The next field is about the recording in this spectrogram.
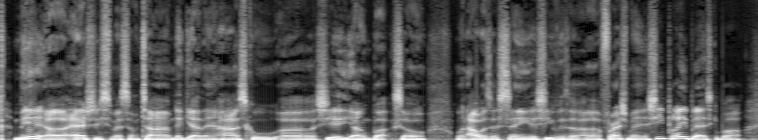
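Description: A man speaks fairly quickly with hardly any pauses and very even loudness, at a fairly high pitch with ordinary pitch variation. Noticeable background noise is present. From Baltimore, Maryland (Cherry Hill, South Baltimore). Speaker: podcast director and community organizer. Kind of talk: casual chat.

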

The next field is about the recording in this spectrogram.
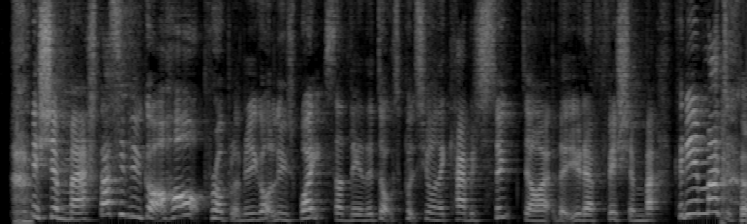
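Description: A woman with a high voice speeds along at a very fast pace with hardly any pauses and very wide pitch swings, over noticeable background noise. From southern England. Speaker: podcast co-host, comedy writer. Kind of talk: casual chat.

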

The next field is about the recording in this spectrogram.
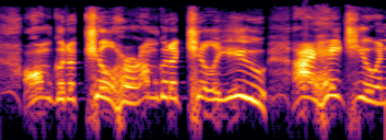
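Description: Put-on character voice from a man, extremely high in pitch, at a moderate pace. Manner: hateful, threatening.

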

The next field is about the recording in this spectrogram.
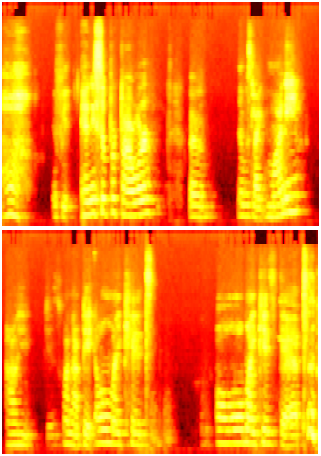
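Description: A woman speaks at a very slow pace with long, frequent pauses. Her pitch is medium, with ordinary variation. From Mexico. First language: Spanish. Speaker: restaurant owner and cook. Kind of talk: casual interview. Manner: non-native, simple grammar.

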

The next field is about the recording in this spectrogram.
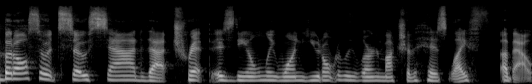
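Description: With hardly any pauses, a woman talks at a moderate pace in a normal speaking voice of medium pitch and ordinary pitch variation, recorded very cleanly against a silent background. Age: 20s. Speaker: podcast co-host. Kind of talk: casual chat.

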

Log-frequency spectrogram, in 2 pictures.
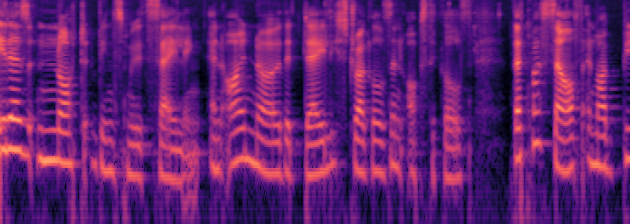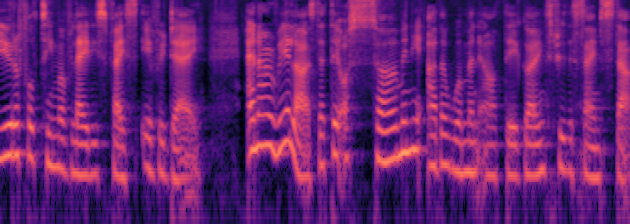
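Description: In a South African accent, a woman speaks at a moderate pace with a fairly low pitch, very wide pitch swings and a warm, enthusiastic tone. The recording is very clean, with a silent background. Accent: Afrikaans-accented English. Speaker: network marketing business coach. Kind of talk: podcast monologue, business talk.

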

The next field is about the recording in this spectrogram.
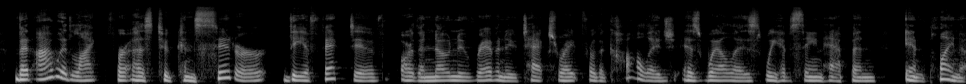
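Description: An ordinary speaking voice from a woman, medium in pitch with ordinary pitch variation, at a fairly slow pace with hardly any pauses, in dry, close sound with no echo. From Texas. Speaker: political candidate. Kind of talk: interview.

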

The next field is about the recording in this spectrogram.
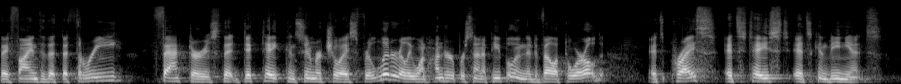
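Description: Over a quiet background, a man with an American accent uses a normal speaking voice with fairly high pitch, a moderate pace and fairly even intonation. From Oklahoma. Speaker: nonprofit leader. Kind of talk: conference talk. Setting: stage with audience.

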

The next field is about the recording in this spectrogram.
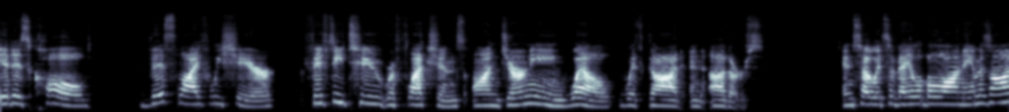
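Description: With a Southern US accent, a woman speaks at a very slow pace. Her loudness swings widely, while her pitch varies in an ordinary way. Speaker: podcast host. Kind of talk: casual interview chat.

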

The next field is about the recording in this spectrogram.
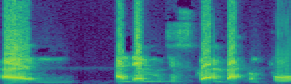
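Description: A man speaks with a South London accent. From South London (Bermondsey). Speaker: author and business founder. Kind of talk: interview.

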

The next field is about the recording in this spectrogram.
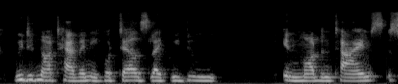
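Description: Somewhat breathy, a woman speaks at a medium pitch and a moderate pace. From Punjab, India. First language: Punjabi. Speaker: religion professor. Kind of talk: interview. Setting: video call.

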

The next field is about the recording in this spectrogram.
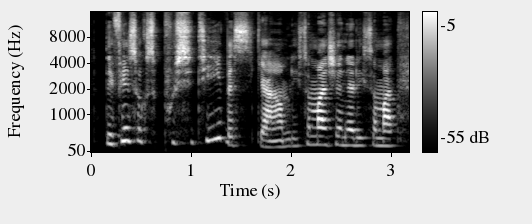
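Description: A woman with a Persian accent speaks with lively intonation. The recording is very clean, with a silent background. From Iran. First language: Persian (speaking Swedish). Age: 50s. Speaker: comedian and human rights activist. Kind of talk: casual interview.

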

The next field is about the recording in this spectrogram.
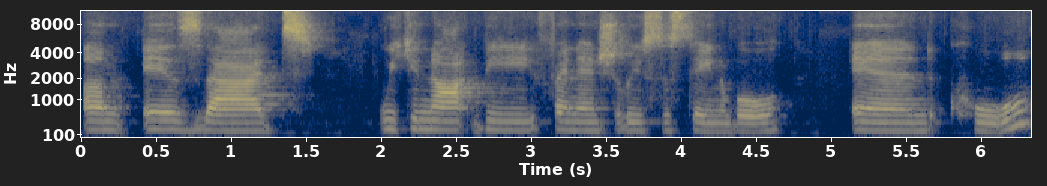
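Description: Here a woman with a Portuguese accent speaks at a very slow pace and medium pitch. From Brazil, Sao Paulo. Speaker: nonprofit CEO. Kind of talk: interview.

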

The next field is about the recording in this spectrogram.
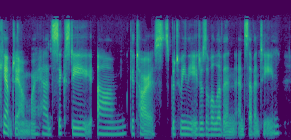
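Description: With an American accent, a woman speaks at a fairly slow pace in a fairly low pitch, her tone bright and sharp, the sound dry and close with no echo. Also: hardly any pauses, very clean recording, silent background. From US South. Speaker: podcast host, singer-songwriter. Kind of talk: casual interview chat.

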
